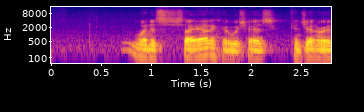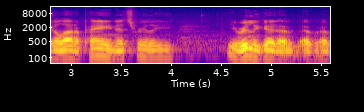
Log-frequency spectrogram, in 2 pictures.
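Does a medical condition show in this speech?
Yes: Parkinson's disease; earlier breathing trouble during sleep, reduced gait, stooped posture, stiff right arm, lost force and speed; about 10-11 years since diagnosis, age 79, walks almost daily, regular yoga practice, good posture.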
